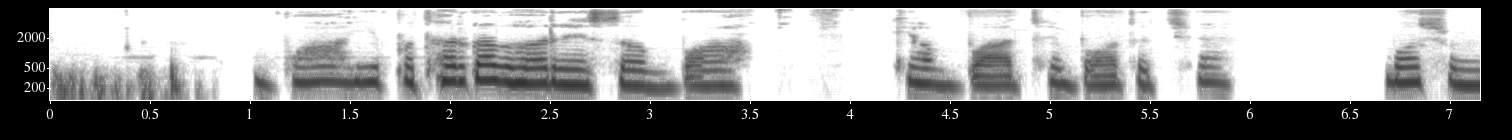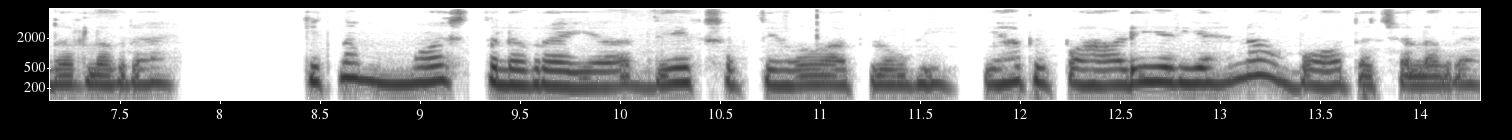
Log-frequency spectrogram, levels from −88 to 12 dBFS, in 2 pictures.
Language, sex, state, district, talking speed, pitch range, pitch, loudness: Hindi, female, Jharkhand, Sahebganj, 170 wpm, 220-265 Hz, 245 Hz, -19 LUFS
